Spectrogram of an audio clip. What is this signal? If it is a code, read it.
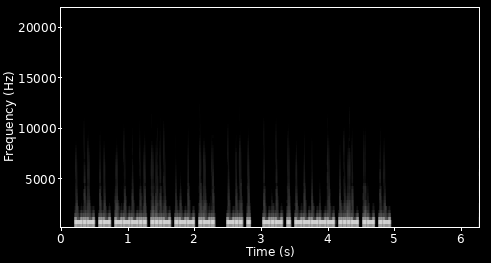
Morse code, heard as a keyed tone, about 40 wpm, 700 Hz. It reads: KA8VWR DE KE0VAA
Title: USA Callsign DE Callsign - 6 Characters - 40wpm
